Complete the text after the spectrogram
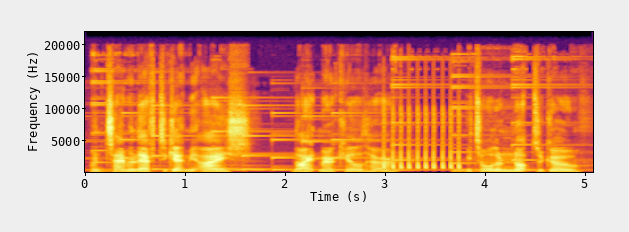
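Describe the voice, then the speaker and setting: A woman's voice: mid-range voice, fairly even intonation, moderate pace. A woman doing playthrough commentary and reading a visual novel story aloud, with game music behind her. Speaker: gaming YouTuber.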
